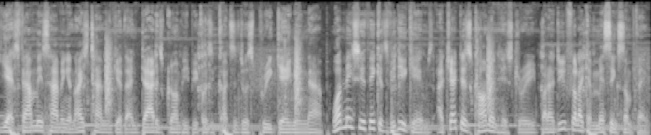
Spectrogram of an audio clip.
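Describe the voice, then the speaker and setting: A man with a fairly low voice talks at a very fast pace with lively intonation and hardly any pauses, with music in the background. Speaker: reddit story reader and commentator. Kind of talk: reading aloud. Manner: gets loud when excited.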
